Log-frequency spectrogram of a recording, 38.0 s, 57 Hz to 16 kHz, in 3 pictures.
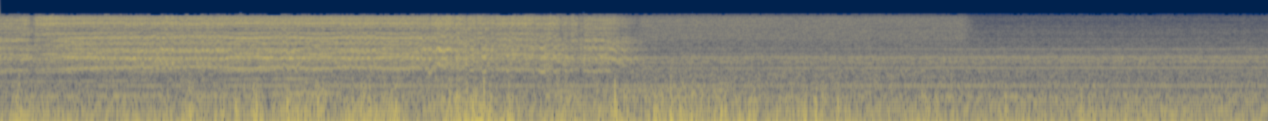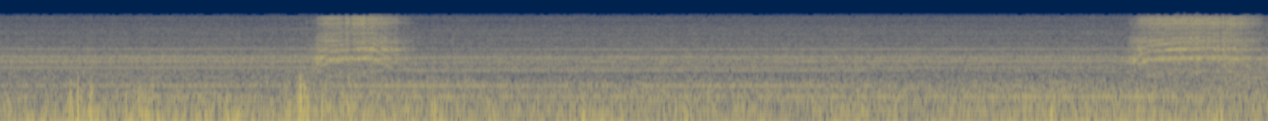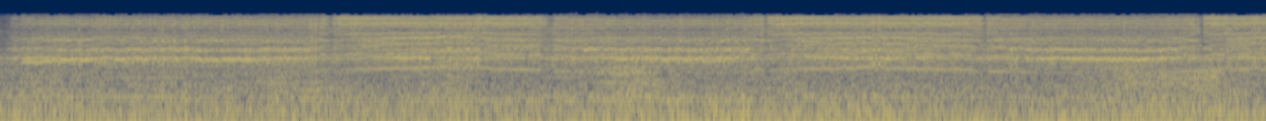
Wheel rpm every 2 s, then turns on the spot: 160, 160, 160, 0, 0, 0, 0, 20, 20, 0, 0, 10, 110, 160, 160, 160, 160, 160, 160.
16-18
